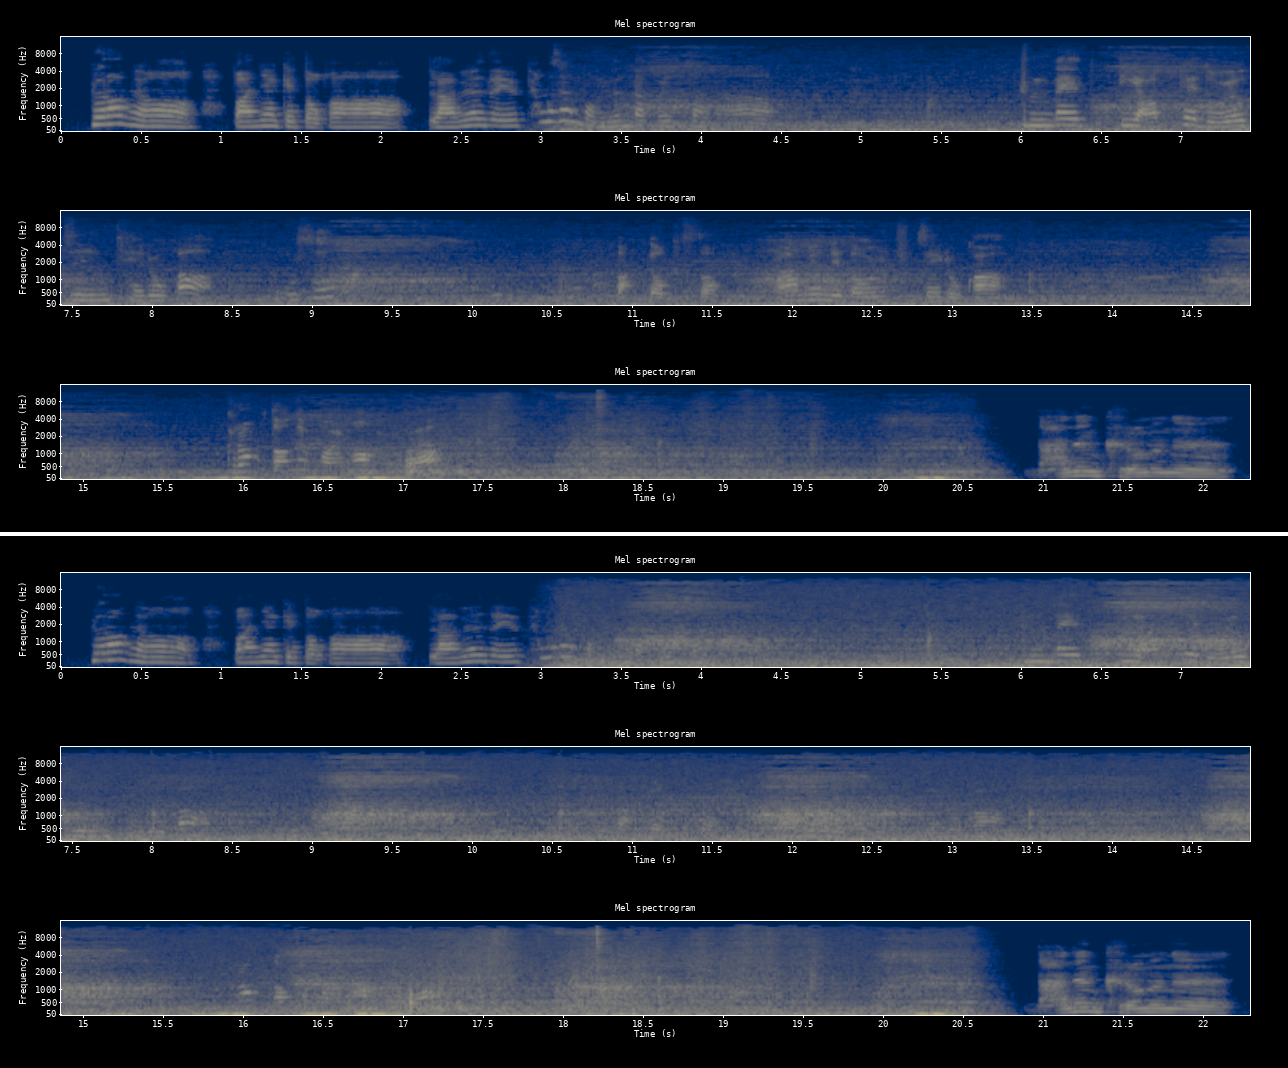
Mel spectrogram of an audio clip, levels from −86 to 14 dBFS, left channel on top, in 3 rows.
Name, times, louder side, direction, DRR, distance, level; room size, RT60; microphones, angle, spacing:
voice 1, 0.2-4.5 6.0-8.4 8.8-9.2 10.0-10.2 10.6-11.5 11.9-13.4 15.9-17.2, left 4 dB, 35° left, 0.4 m, -37 dB
sound 1, 2.9-20.7, right 5 dB, 45° right, 0.3 m, -34 dB
voice 2, 4.9-5.2 13.9-14.8 20.1-22.1, right 1 dB, 25° right, 0.7 m, -41 dB
3.2 x 2.8 x 2.3 m
head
